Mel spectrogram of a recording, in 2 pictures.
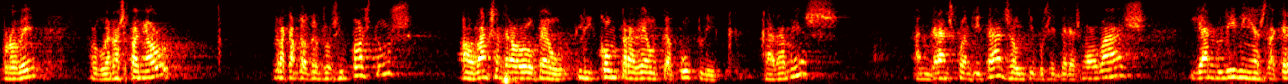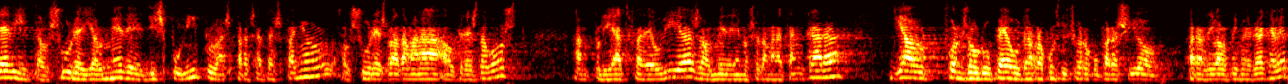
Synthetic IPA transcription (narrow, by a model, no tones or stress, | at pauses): pɾɔβ̞e | əlˠɣuβɛrnəspəɲɔlˠ | rəkap̚t̪at̪od͡zəlˠzimpɔst̪us | əlˠβaŋksənt̪ɾaləwɾupɛwlikompɾəðɛwt̪əpuβlikː | aðəmez̥ | əmɡɾanskwənt̪it̪ad͡zəunt̪ipuzðint̪əɾɛzmɔlˠβaʃ | ianliniəzðəkɾɛðit̪əlˠsuɾeiəlˠmɛðeðispunibləspəɾəst̪at̪əspəɲɔlˠəlˠsuɾezβaðəmənaə̰lˠt̪ɾɛzðəɣ̞ost̪ | əmpliat̪faðɛwðiəzəlˠmeðenosaðəmənat̪əŋkaɾə | jalˠfonzəwɾupɛwðərəkunst̪ɾuksjorəkupəɾəsio | pəɾəriβaəlˠpɾimeɾakɛβɛ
